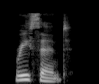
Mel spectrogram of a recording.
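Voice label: "scandal", American; recent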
